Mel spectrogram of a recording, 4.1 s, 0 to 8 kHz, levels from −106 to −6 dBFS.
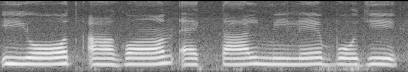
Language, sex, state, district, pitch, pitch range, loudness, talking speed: Chakma, female, Tripura, West Tripura, 220 Hz, 210-225 Hz, -15 LUFS, 75 wpm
